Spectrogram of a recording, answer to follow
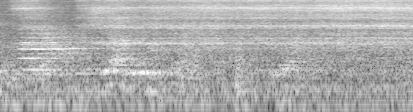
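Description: Quiet, steady background hiss with a faint high electronic whine. A few soft, indistinct sounds come in the first second and a half.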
